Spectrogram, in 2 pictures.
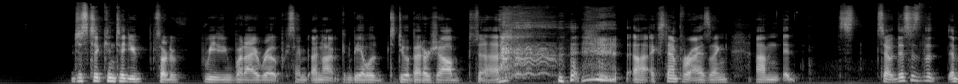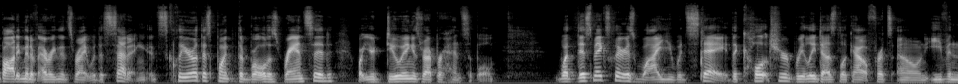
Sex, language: male, English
